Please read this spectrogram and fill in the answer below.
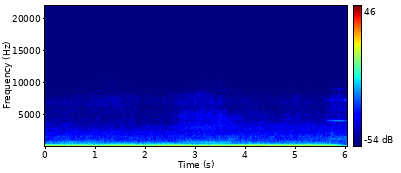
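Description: A car engine idling steadily close by, a low even hum that shifts slightly in pitch about halfway through. It cuts off sharply just before the end.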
